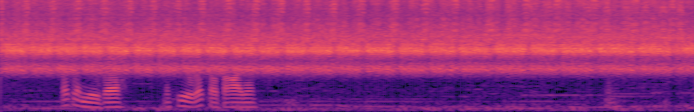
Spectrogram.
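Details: Loud continuous cicada song, a sign that summer is near: a steady, metallic, high-pitched whine without pauses, overlaid by a person speaking briefly between roughly one and two and a half seconds.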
